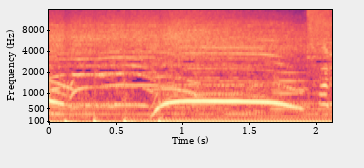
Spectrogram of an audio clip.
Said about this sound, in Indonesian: Lebih lagi kita berikan tepuk tangan sorak-sorai bagi Allah kita. Bisa berikan tepuk tangan sorak-sorai, sorakan haleluya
